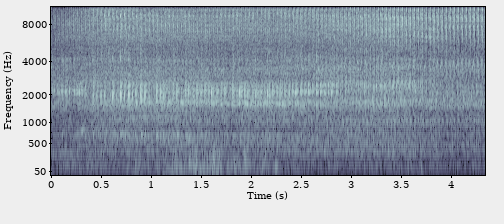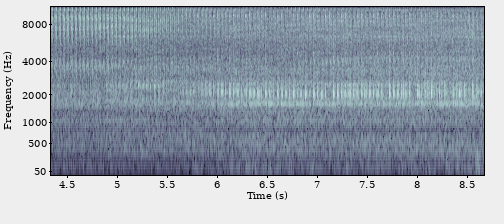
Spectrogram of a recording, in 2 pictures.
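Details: Toyota C-HR 1.2 turbo at idle: fine, fairly even fast metallic rattle over steady idle from the engine; cause suspected, not confirmed.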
